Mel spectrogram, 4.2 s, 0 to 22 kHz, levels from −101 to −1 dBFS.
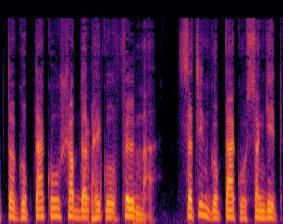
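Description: From 1.32 to 2.43 s the stream suffers repeated packet loss (robotic sound): audio arrives late or not at all, over and over, and the receiver covers each hole by stretching the last good sound forward. About a fifth of that stretch is patched this way, spread over ten separate dropouts, with the longest hole about 47 ms. The speech turns choppy, with small pieces missing throughout.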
